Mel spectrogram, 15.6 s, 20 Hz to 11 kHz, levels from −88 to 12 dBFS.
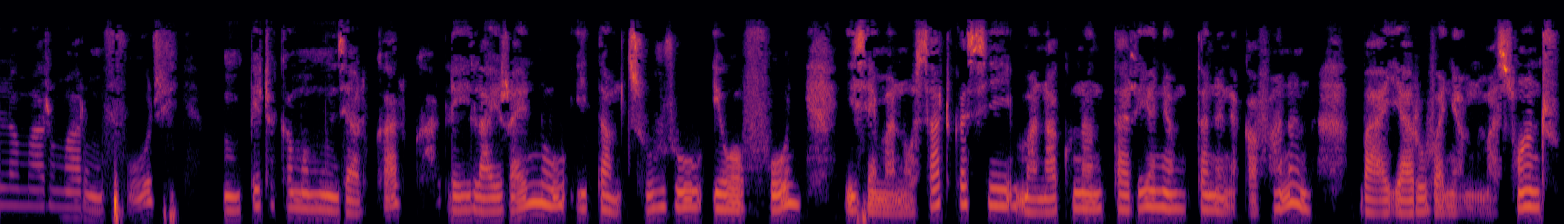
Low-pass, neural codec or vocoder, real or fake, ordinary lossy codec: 9.9 kHz; none; real; MP3, 32 kbps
